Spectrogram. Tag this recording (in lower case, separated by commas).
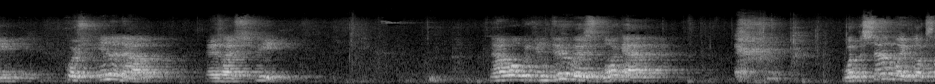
speech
